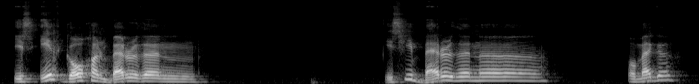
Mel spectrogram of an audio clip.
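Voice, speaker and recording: This speaker has a Greek accent and lively intonation. The pace is very slow, with long, frequent pauses. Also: man, high pitch for a man. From Greece. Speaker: livestreamer, anime video editor. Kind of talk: casual livestream chat reading viewer comments. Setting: live stream.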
